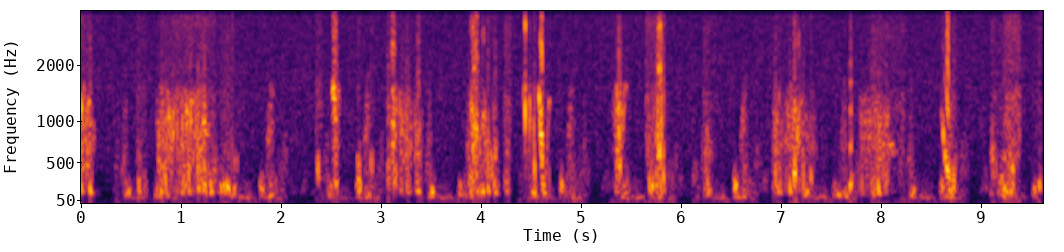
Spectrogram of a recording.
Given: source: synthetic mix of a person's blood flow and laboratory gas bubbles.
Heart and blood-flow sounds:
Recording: Doppler ultrasound of blood flow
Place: precordium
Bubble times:
0.00-0.17 s: bubbles
0.58-0.69 s: bubbles
0.77-1.61 s: bubbles
2.38-2.46 s: bubbles
2.53-2.63 s: bubbles
2.79-2.85 s: bubbles
2.91-2.97 s: bubbles
3.08-3.46 s: bubbles
3.89-4.22 s: bubbles
4.26-4.34 s: bubbles
4.44-4.74 s: bubbles
5.34-5.53 s: bubbles
5.68-5.91 s: bubbles
6.25-6.38 s: bubbles
6.95-7.40 s: bubbles
7.70-8.28 s: bubbles
8.62-8.80 s: bubbles
9.12-9.44 s: bubbles
9.57-9.63 s: bubbles
From the record:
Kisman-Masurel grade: 243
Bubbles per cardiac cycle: several, 3 to 8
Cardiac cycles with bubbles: 100%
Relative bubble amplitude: loud (0.450 to 0.775)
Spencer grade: 3 (all of the cardiac periods contain showers or single bubble signals, but not dominating or overriding the cardiac motion signals)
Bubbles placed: anywhere in the cardiac cycle

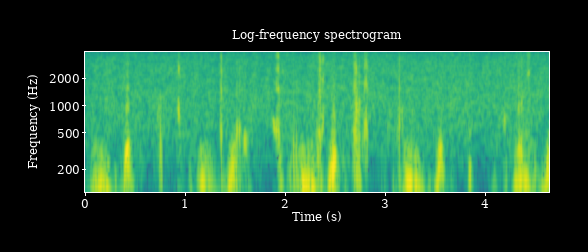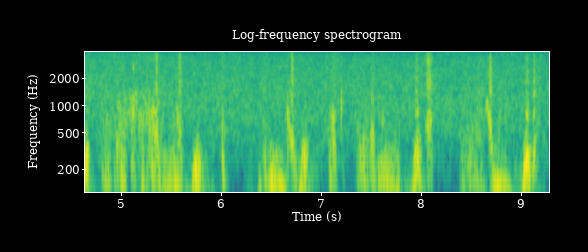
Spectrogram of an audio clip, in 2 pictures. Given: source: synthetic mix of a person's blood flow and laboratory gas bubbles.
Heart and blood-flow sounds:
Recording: Doppler ultrasound of blood flow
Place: precordium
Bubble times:
0.71-0.80 s: bubbles
0.91-0.98 s: bubbles
1.34-1.40 s: bubbles
1.50-1.65 s: bubbles
1.86-1.99 s: bubbles
2.04-2.16 s: bubbles
2.25-2.40 s: bubbles
2.66-2.84 s: bubbles
3.11-3.21 s: bubbles
3.83-3.88 s: bubbles
4.17-4.23 s: bubbles
4.30-4.55 s: bubbles
4.79-5.43 s: bubbles
5.46-5.63 s: bubbles
5.99-6.08 s: bubbles
6.41-6.48 s: bubbles
6.63-6.79 s: bubbles
7.05-7.25 s: bubbles
7.35-7.80 s: bubbles
8.04-8.13 s: bubbles
8.38-8.81 s: bubbles
9.11-9.19 s: bubbles
From the record:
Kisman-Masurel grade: 232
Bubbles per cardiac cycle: several, 3 to 8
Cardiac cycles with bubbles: 50 to 99%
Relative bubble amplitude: moderate (0.250 to 0.450)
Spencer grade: 3 (all of the cardiac periods contain showers or single bubble signals, but not dominating or overriding the cardiac motion signals)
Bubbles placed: only in the low amplitude regions of the cardiac cycle

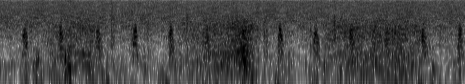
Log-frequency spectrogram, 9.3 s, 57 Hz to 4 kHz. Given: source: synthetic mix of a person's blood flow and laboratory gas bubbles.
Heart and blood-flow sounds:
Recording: Doppler ultrasound of blood flow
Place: subclavian vein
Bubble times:
no bubbles
From the record:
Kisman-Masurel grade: 000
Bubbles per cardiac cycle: 0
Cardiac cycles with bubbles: 0%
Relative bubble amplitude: no bubbles discernible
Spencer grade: 0 (complete lack of bubble signals)

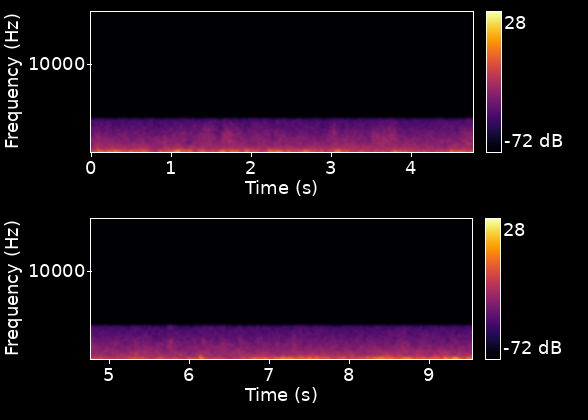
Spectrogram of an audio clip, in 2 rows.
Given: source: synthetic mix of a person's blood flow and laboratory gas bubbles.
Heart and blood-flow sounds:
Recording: Doppler ultrasound of blood flow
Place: subclavian vein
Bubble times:
0.04-0.14 s: bubbles
5.31-5.35 s: bubbles
From the record:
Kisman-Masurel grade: 121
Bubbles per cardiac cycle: 1 to 2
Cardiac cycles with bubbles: 10 to 50%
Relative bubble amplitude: barely perceptible (0.100 to 0.250)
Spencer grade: 2 (many but less than half of the cardiac periods contain bubble signals, singularly or in groups)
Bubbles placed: anywhere in the cardiac cycle

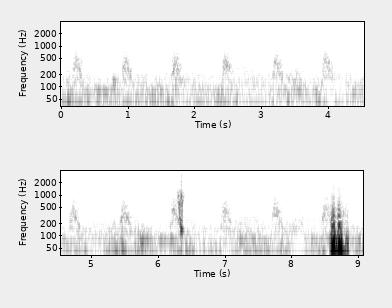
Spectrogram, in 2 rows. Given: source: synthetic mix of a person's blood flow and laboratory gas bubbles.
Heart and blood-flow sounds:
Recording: Doppler ultrasound of blood flow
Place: subclavian vein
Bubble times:
6.26-6.39 s: bubbles
From the record:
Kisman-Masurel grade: 112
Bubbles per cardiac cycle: 1 to 2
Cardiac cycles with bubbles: 1 to 10%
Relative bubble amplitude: moderate (0.250 to 0.450)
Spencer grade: 1 (occasional bubble signal discernible with the cardiac motion signal, with majority of cardiac periods free of bubbles)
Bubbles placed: anywhere in the cardiac cycle

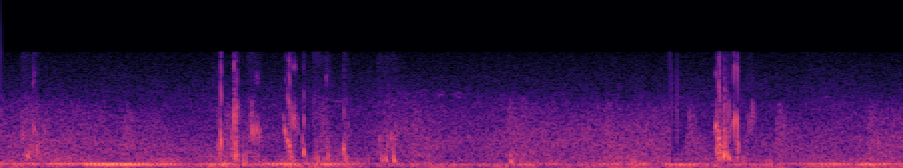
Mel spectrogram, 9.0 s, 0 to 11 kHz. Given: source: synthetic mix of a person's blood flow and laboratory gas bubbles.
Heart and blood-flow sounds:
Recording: Doppler ultrasound of blood flow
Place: subclavian vein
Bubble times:
0.20-0.48 s: bubbles
2.15-2.24 s: bubbles
2.27-2.62 s: bubbles
2.81-3.07 s: bubbles
3.11-3.31 s: bubbles
3.39-3.50 s: bubbles
3.75-3.97 s: bubbles
7.09-7.54 s: bubbles
From the record:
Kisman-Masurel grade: 223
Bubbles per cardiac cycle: several, 3 to 8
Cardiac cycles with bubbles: 10 to 50%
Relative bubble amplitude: loud (0.450 to 0.775)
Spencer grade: 2 (many but less than half of the cardiac periods contain bubble signals, singularly or in groups)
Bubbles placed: anywhere in the cardiac cycle

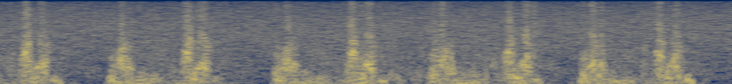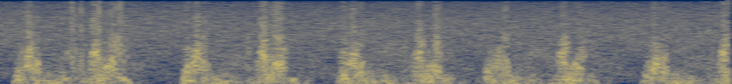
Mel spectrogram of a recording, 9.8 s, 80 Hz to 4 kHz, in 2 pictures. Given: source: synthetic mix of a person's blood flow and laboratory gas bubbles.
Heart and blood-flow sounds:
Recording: Doppler ultrasound of blood flow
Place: precordium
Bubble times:
2.54-3.00 s: bubbles
3.17-3.31 s: bubbles
3.54-3.62 s: bubbles
5.30-5.79 s: bubbles
From the record:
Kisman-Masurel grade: 221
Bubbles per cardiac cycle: several, 3 to 8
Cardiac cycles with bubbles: 10 to 50%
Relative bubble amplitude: barely perceptible (0.100 to 0.250)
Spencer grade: 2 (many but less than half of the cardiac periods contain bubble signals, singularly or in groups)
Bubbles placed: only in the low amplitude regions of the cardiac cycle

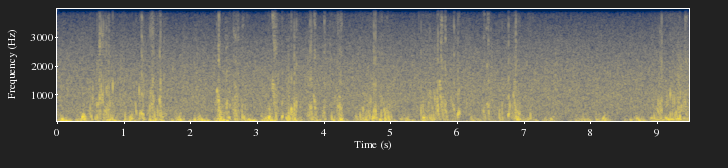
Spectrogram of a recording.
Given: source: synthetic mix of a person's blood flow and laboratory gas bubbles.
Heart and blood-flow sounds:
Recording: Doppler ultrasound of blood flow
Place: precordium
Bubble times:
0.36-1.05 s: bubbles
1.13-1.70 s: bubbles
2.34-2.86 s: bubbles
3.04-3.68 s: bubbles
3.71-3.92 s: bubbles
3.96-4.31 s: bubbles
4.45-5.04 s: bubbles
5.42-6.08 s: bubbles
6.35-6.50 s: bubbles
6.60-6.99 s: bubbles
7.05-7.14 s: bubbles
8.88-9.49 s: bubbles
From the record:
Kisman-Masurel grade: 332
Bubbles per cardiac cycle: rolling drumbeat, 9 or more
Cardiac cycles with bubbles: 50 to 99%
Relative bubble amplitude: moderate (0.250 to 0.450)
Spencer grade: 3 (all of the cardiac periods contain showers or single bubble signals, but not dominating or overriding the cardiac motion signals)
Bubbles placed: anywhere in the cardiac cycle

